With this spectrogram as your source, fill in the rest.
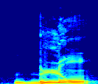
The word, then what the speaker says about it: blond: Blond. Final D not pronounced.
